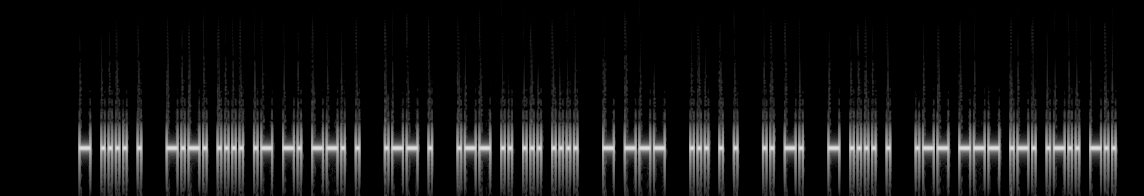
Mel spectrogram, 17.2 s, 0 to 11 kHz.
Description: Morse code, heard as a keyed tone, about 22 wpm, 700 Hz. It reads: THE CHANGE WE WISH TO SEE IN THE WORLD
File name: Sets of 9 Words - 22wpm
